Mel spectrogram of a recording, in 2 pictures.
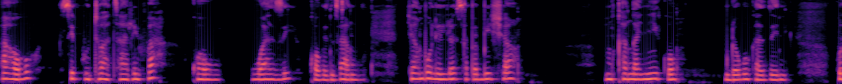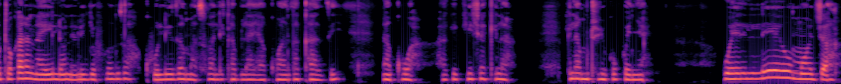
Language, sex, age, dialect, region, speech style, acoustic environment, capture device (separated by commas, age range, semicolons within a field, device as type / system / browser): Swahili, female, 18-24, Kenya - Nairobi Sheng-influenced, Kenya, excited; focused; happy, silence, mobile / Linux / Chrome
